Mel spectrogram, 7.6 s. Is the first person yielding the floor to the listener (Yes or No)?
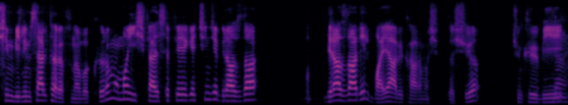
No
